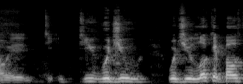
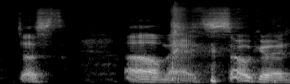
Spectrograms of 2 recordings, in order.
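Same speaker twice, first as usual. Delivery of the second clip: plain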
